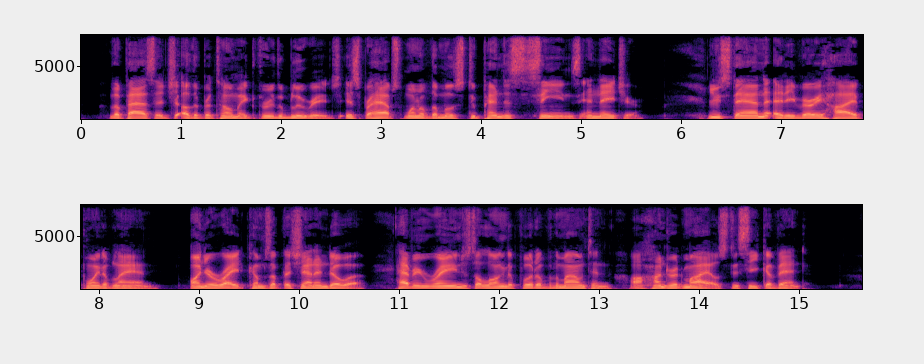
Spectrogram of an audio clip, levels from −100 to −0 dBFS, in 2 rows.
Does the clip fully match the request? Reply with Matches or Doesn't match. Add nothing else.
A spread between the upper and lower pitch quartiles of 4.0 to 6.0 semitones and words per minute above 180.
Doesn't match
